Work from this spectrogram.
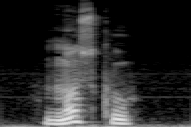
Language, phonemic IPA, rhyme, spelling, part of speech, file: French, /mɔs.ku/, -u, Moscou, proper noun, Fr-Moscou.ogg
- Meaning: Moscow (a federal city, the capital of Russia)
